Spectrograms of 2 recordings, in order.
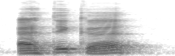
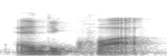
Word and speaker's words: adequate: Etiquette. Adequate. It's pronounced adequate though, not etiquette.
